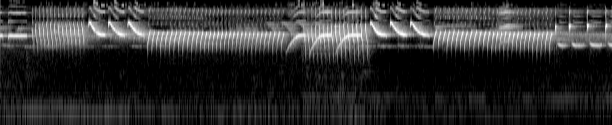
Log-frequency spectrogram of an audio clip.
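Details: Masteran song of a canary for teaching young birds: dense buzzing rolls lasting over a second each, alternating with clear downward-swept whistles and short hooked notes, all high and piercing.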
